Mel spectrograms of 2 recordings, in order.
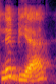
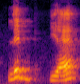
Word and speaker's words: Libya: stressed so for example when you say Libya we don't say the BIA we say Libya so the first the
